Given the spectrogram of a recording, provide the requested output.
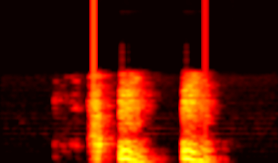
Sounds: Throat clearing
